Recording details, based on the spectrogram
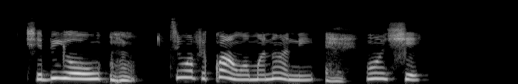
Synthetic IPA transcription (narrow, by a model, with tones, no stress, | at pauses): ʃe˧bi˨˦jõ˧˨h̩˨ | ti˦w̃ɔ̃˦fi˧kɔ˦a˦˨w̃ɔ̃˧mɔ̃˧nãː˦˨nĩ˧ɛ˨w̃ɔ̃˦n̩˦ʃe˧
